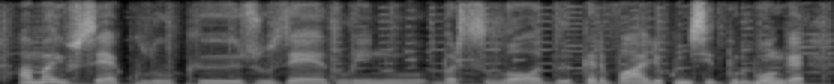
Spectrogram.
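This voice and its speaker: Music plays in the background as a woman talks. Her pitch is medium and her pace fairly slow. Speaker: radio journalist. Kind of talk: radio interview questions.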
